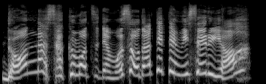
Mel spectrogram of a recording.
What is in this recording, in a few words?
levelup ja; cookierunwiki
